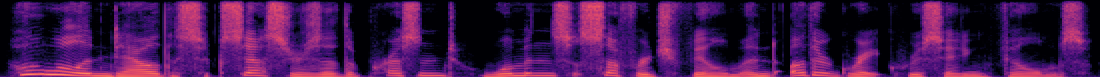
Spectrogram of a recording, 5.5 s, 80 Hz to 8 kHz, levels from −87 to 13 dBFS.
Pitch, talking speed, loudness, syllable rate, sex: 215 Hz, 175 wpm, -20 LUFS, 4.8 syllables/s, female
